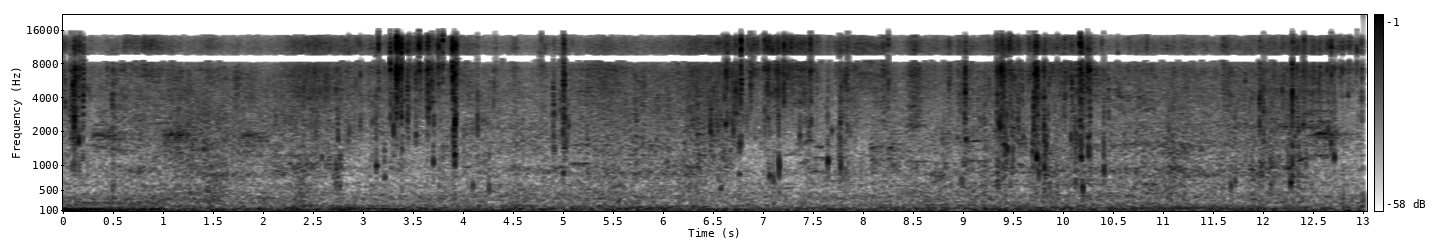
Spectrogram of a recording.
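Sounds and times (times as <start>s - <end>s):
hands sloshing wet slurry: 0.0s - 13.0s.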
